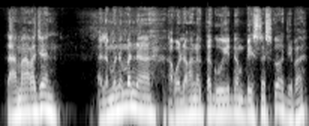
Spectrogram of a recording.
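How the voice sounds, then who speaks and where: A man playing a kind, gently joking young businessman in a Filipino radio drama. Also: mid-range voice, fast, no room sound, close to an everyday voice. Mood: friendly, joking.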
